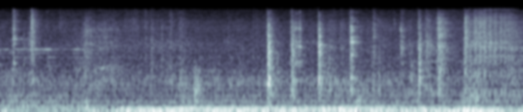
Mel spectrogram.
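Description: Scattered clicks and taps of hands working over an opened projector's circuit board and plastic housing as its connectors are unplugged, over a low steady rumble that comes up about a second in.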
